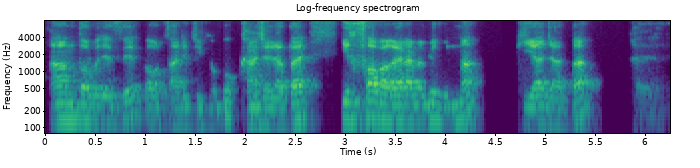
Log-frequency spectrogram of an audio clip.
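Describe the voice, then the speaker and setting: At a normal speed and a steady tone, this medium-pitched male teacher leads an online Quran recitation lesson. He explains each rule patiently, one step at a time, and draws out sounds as examples.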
